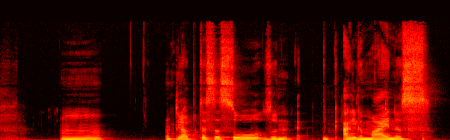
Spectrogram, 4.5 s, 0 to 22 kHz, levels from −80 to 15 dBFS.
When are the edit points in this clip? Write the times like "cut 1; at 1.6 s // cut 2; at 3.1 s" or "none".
none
